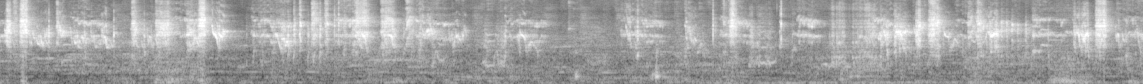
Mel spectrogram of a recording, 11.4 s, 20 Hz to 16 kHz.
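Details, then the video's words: Budgerigars, colourful pet parrots, recorded May 2, 2023; dense overlapping squawks and chirping chatter from several birds, rising and falling in loud waves. "Beautiful colors Budgies parrots"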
